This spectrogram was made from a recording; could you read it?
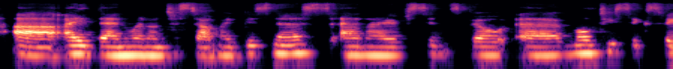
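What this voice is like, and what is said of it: Australian accent. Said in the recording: “Obviously, you can tell from my accent, I'm Australian.”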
